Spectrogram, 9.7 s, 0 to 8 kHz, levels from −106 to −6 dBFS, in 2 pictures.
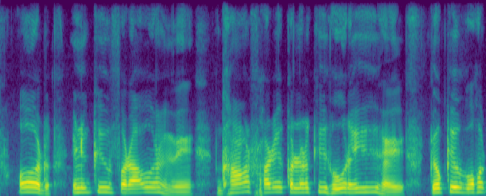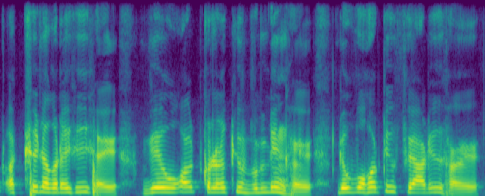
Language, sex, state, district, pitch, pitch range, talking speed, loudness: Hindi, male, Uttar Pradesh, Jyotiba Phule Nagar, 180 Hz, 165-190 Hz, 180 wpm, -16 LUFS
